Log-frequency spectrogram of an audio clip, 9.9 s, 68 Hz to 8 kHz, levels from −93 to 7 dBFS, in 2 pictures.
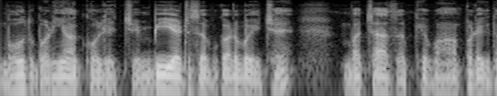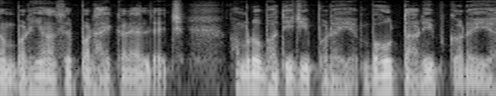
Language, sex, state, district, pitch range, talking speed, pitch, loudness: Maithili, male, Bihar, Saharsa, 80-95 Hz, 170 wpm, 90 Hz, -21 LUFS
